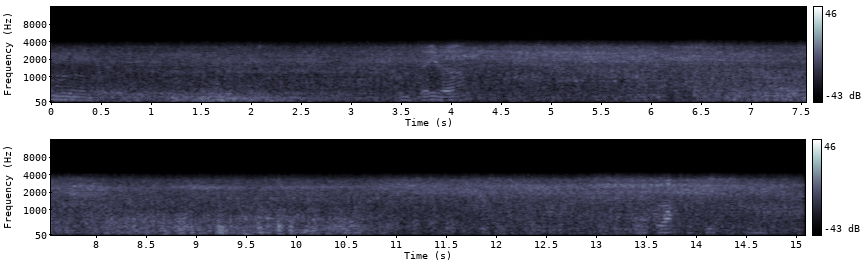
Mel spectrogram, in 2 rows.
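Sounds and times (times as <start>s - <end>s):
rain falling: 0.0s - 15.0s.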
